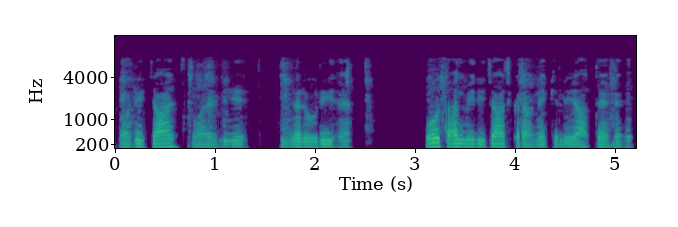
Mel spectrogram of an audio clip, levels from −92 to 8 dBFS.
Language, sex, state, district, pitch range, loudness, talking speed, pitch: Hindi, male, Bihar, Lakhisarai, 110-115 Hz, -33 LUFS, 160 wpm, 110 Hz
